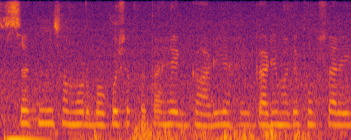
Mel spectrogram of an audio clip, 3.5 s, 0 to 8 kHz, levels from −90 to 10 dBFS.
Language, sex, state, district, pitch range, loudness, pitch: Marathi, female, Maharashtra, Washim, 185-240 Hz, -17 LUFS, 230 Hz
